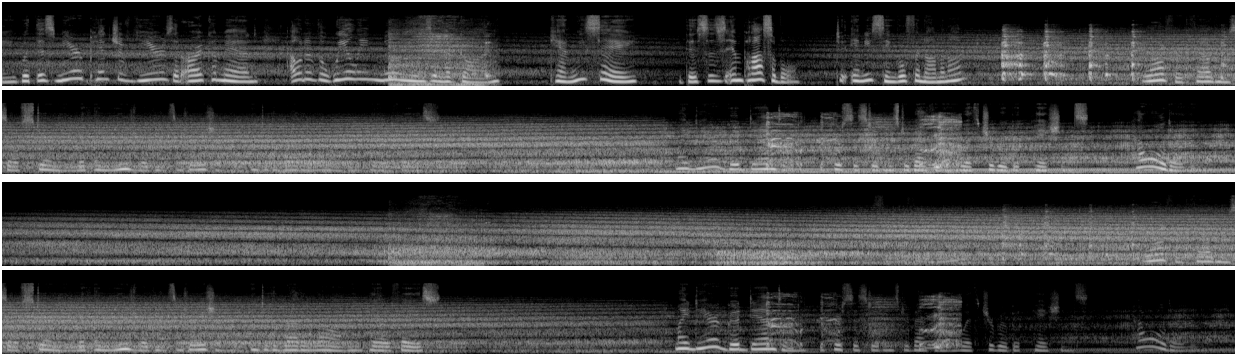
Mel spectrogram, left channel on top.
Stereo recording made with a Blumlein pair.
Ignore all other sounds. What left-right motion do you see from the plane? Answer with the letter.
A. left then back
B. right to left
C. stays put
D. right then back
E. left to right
B.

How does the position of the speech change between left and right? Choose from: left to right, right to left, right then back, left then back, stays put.
right then back.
